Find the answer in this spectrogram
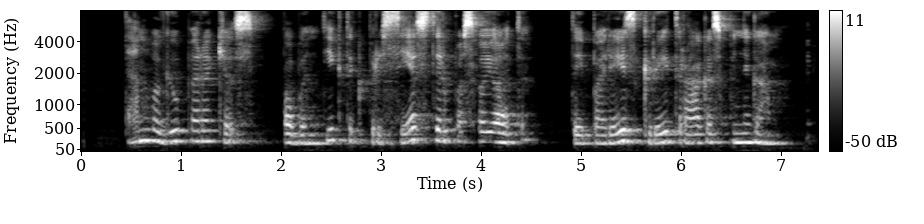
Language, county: Lithuanian, Klaipėda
